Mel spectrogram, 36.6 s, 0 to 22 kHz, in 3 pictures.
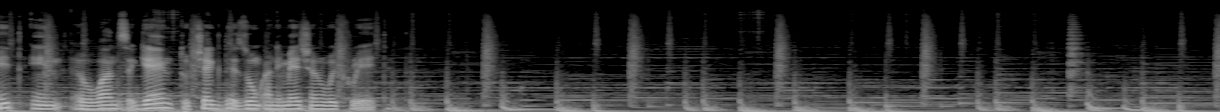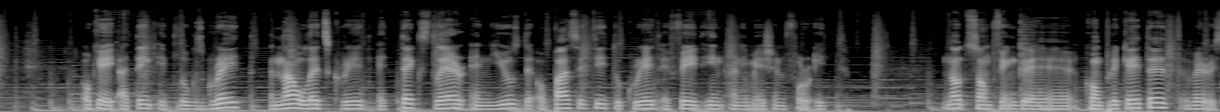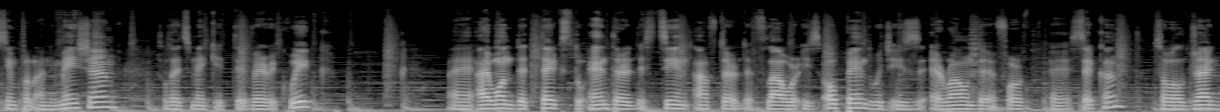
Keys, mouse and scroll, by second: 14.9 space, 15.8 click, 17.0 click, 18.1 click, 19.4-20.7 typing, 22.6 click, 23.8 click, 26.1 click, 27.3 t, 28.0 click, 28.5 click, 30.7 click, 31.9 click, 34.3 click.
